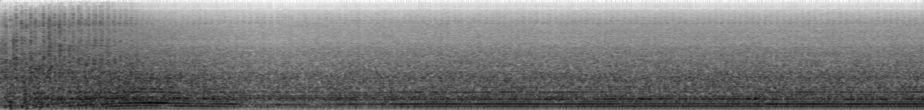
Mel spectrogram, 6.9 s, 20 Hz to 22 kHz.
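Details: DeWalt mower with a Briggs & Stratton engine, 2 years old, previously would not start or run, retested after reassembly: revs flare briefly, then settle to a steady governed speed with no surging or hunting.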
